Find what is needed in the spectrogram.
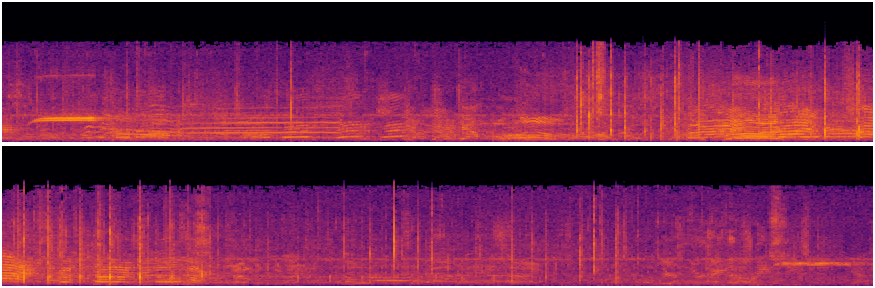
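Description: A short, high whistle blast near the start, then scattered shouting from spectators and players. The shouting swells into cheering with claps and sharp knocks in the middle.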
